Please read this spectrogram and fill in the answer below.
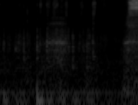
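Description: Faint scratching of a pen writing on paper, over a low steady hum.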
